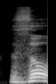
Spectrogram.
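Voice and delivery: ज़ो with a thick, heavy Arabic consonant; weight the start of ज़ो, emphatic and rounded; isolated ज़ो, heavy emphatic sound. Shown as a demonstration. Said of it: "ये भारी आवाज़ है".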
